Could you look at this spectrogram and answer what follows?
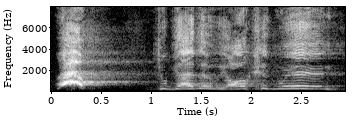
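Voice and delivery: high, loud whoop and cheer; triumphant child. Retold or imitated. Girl crosses finish line with friends, high triumphant cheer. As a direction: cheer it out like an elated little girl. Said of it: "She goes".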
